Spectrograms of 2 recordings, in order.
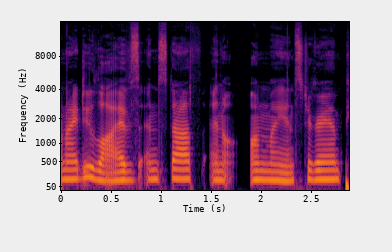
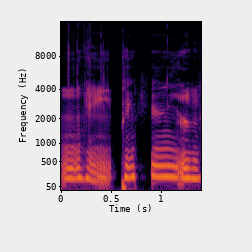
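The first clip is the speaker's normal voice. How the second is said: grating put-on voice, quieter; 6 dB quieter than usual. Imitating John leading voice therapy: imitating John's grating voice. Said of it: "John sounds like nails on a chalkboard".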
